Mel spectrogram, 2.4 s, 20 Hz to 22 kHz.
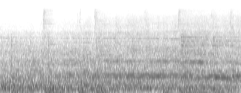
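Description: NASA DC-8 jetliner's four CFM56 turbofan engines at takeoff power as it lifts off: a loud steady roar, with a whine that slowly falls in pitch through the second half.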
